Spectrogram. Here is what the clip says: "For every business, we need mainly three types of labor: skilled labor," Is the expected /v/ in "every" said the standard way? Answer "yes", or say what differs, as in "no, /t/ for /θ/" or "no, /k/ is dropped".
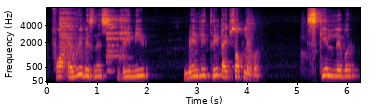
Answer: yes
